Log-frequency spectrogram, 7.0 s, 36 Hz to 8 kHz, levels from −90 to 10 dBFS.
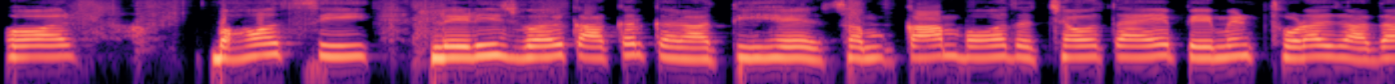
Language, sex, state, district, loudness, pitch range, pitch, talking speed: Hindi, female, Uttar Pradesh, Muzaffarnagar, -14 LUFS, 200-215 Hz, 205 Hz, 165 wpm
